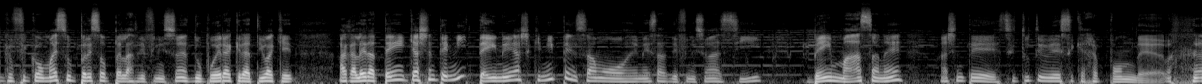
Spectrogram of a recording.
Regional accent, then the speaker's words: Argentina; Portuguese is a second language; Vou comentar uma situação que está se vivendo lá na Argentina, meu país de origem.

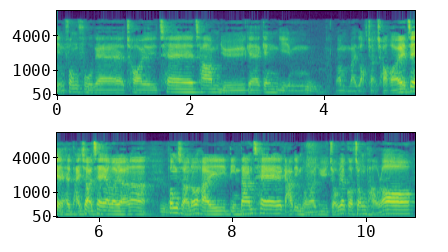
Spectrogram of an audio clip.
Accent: Macau; 我諗作為澳門人，大家都感受得到㗎啦。

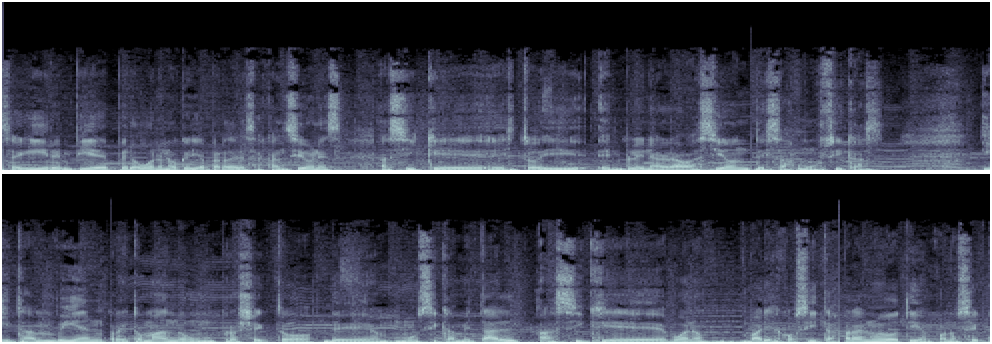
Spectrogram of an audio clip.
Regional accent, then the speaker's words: Río Negro, Argentina; soy músico del Alto Valle de Río Negro y Neuquén

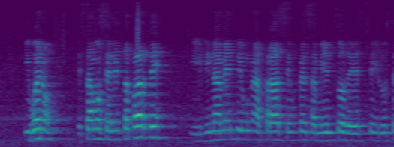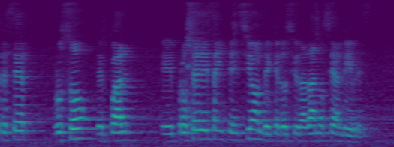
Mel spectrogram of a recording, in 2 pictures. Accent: Mexico; Yo como mexicano estoy muy agradecido de todos ustedes por apoyar esta labor aquí en México

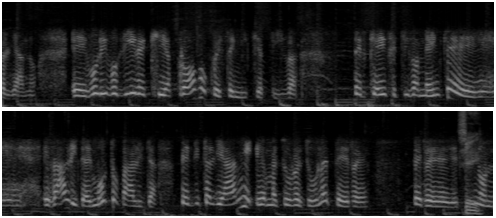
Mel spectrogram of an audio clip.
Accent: Brescia, Lombardy, Italy; Buongiorno, sono di Brescia

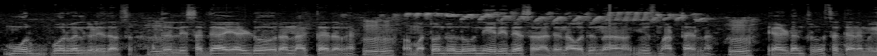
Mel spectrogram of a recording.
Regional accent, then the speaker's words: Huvina Hadagali, Karnataka, India; Sir, ನಮ್ಮ ಸ್ವಂತ ಊರು ಹೂವಿನ ಹಡಗಲಿ ಸರ್.

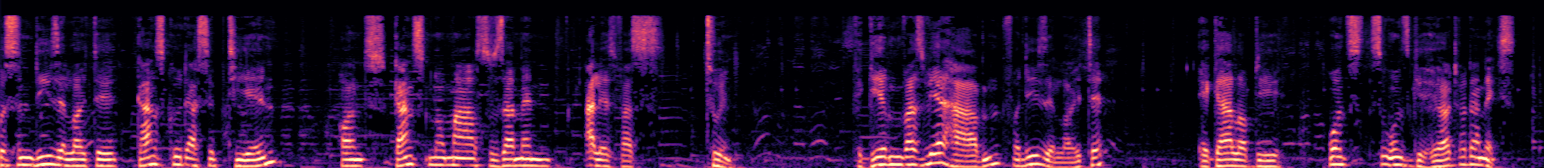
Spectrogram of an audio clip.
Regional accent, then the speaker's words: Nigeria; Ich komme aus Nigeria und ich bin auf dem Volk, einer von den Volk in Nigeria. Ich bin ein Igbo.

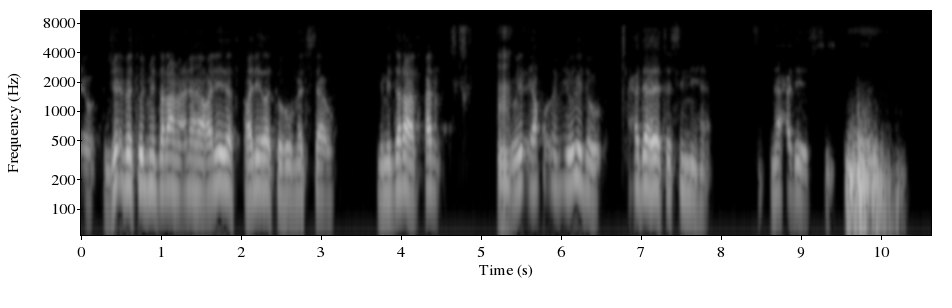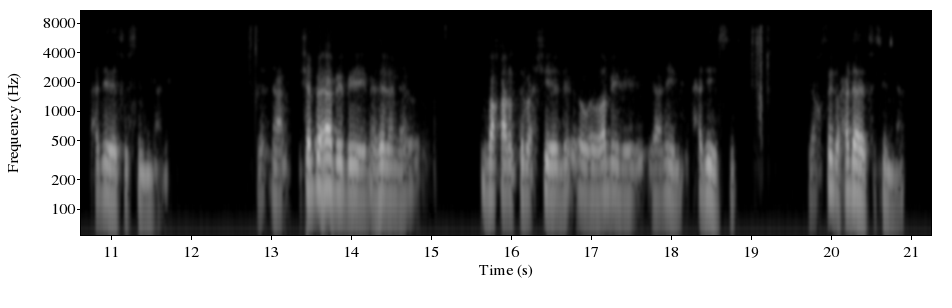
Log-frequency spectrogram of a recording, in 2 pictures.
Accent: Mauritania; يعني النبات عندنا في موريتانيا هو نفس الطالح في المدينة يشبهه تماما

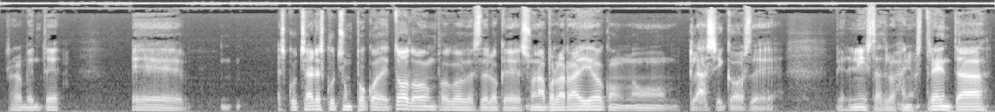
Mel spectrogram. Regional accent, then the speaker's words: Talavera de la Reina, Castilla-La Mancha, Spain; also born or lived in Asturias; básicamente he estado aquí en Talavera desde los 8 años, vine de Asturias

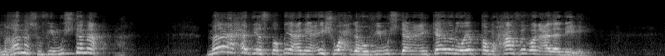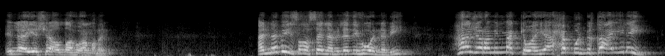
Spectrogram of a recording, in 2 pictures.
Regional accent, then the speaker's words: Jordan; واحد هنا عندنا في الأردن على المنبر

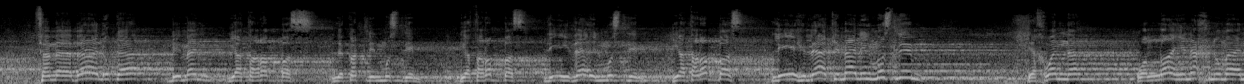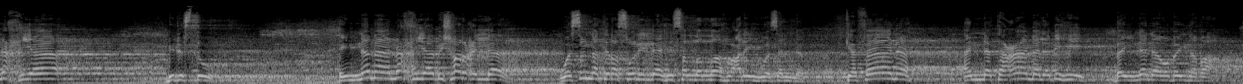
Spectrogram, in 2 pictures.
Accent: Egypt; اللهم اجعل بلدنا مصر أمنا أمانا سخاء رخاء

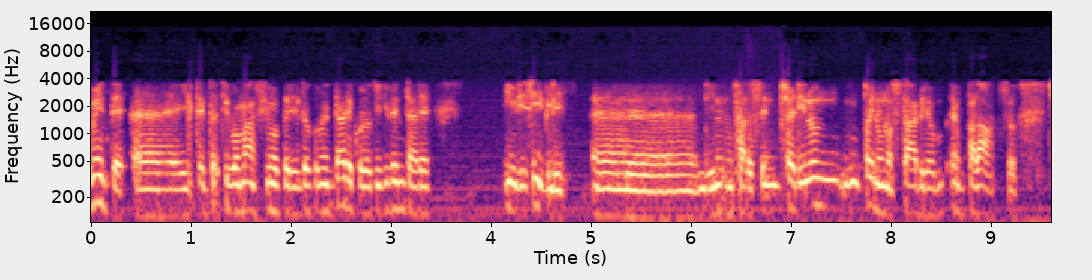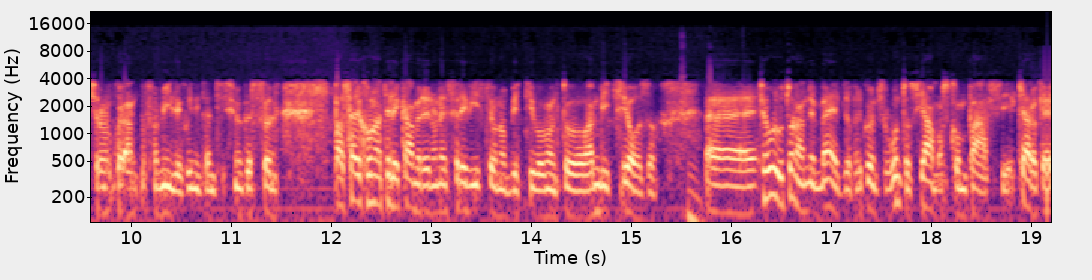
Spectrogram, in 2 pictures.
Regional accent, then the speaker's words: Como, Lombardy, Italy; now in Rome, Italy; Io vivo a Roma, ma sono di Como.

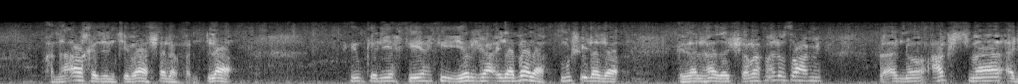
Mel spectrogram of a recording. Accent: Syria; انا باعتباري سوري يعني أخذت عجوة من سوريا

